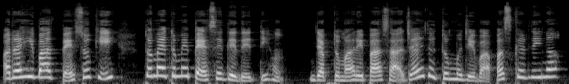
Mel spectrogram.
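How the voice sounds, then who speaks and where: Casting: actress as encouraging cartoon mum, middle-aged, affectionate, fairly high voice. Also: female voice, very animated, fairly quick. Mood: affectionate encouragement. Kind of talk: cartoon story acting.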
